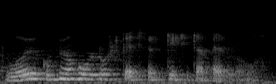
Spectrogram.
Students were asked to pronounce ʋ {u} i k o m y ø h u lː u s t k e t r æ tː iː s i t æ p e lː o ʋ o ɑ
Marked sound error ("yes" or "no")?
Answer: yes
